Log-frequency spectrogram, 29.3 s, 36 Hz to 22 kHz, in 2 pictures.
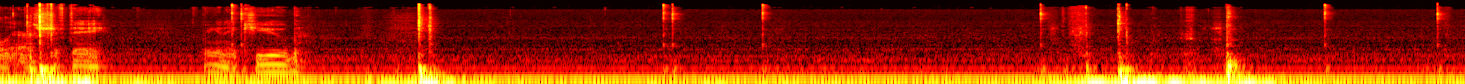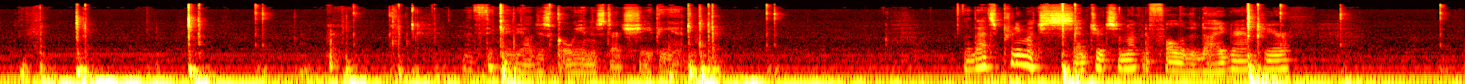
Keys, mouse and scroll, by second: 0.8 shift+a, 4.6 s, 8.0 click, 9.8 middle click, 11.6 KP_1, 11.7-13.7 middle drag, 13.7 click, 15.8 KP_3, 16.9 z, 18.6 middle click, 20.1 Tab, 22.0 ctrl+Tab, 25.6 a, 27.5 b.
